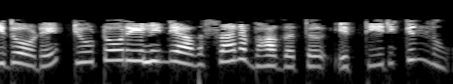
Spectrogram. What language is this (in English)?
Malayalam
